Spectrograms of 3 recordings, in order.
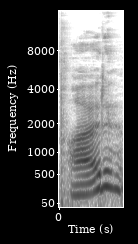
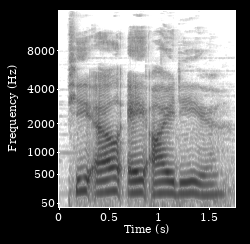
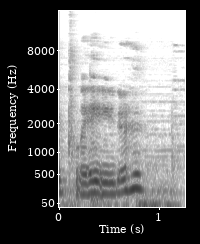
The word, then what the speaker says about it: plaid: Why is it pronounced plaid when it's written P L A I D?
